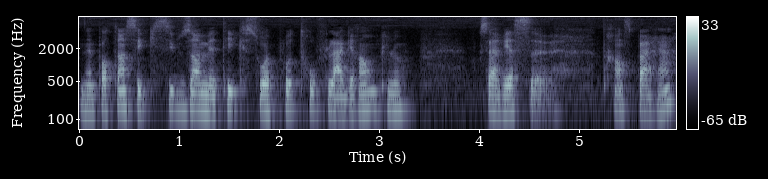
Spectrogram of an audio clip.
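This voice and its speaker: Speaking at a fairly slow pace with a Quebec accent, a woman uses a very deep, low pitch and monotone, flat intonation. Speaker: reborn doll artist. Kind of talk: tutorial. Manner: casual, hesitant with many fillers.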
